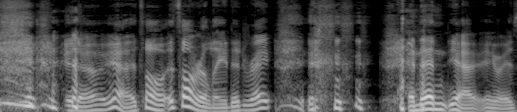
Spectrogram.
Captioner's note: both laughing; laughs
